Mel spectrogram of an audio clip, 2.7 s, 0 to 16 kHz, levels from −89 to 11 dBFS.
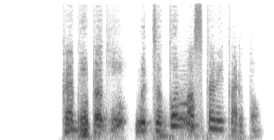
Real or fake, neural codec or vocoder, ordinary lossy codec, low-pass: fake; codec, 44.1 kHz, 0.9 kbps, DAC; none; 14.4 kHz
